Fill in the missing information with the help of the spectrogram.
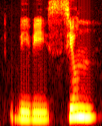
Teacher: dando la intención de que la sílaba de mayor intensidad sea la última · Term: palabras agudas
